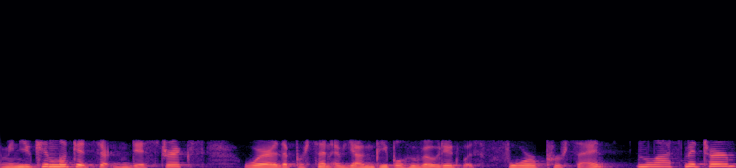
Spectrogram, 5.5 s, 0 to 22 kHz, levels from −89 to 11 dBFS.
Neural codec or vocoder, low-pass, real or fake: none; 3.6 kHz; real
